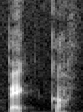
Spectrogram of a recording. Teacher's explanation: ensimmäinen tavu on painollinen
